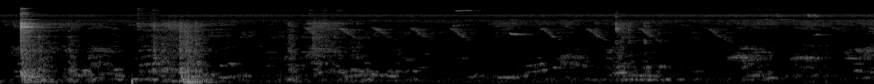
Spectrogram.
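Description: Small birds chirping, with a run of quick falling chirps in the middle, over faint distant voices. A sharp knock just after the start is the loudest sound.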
